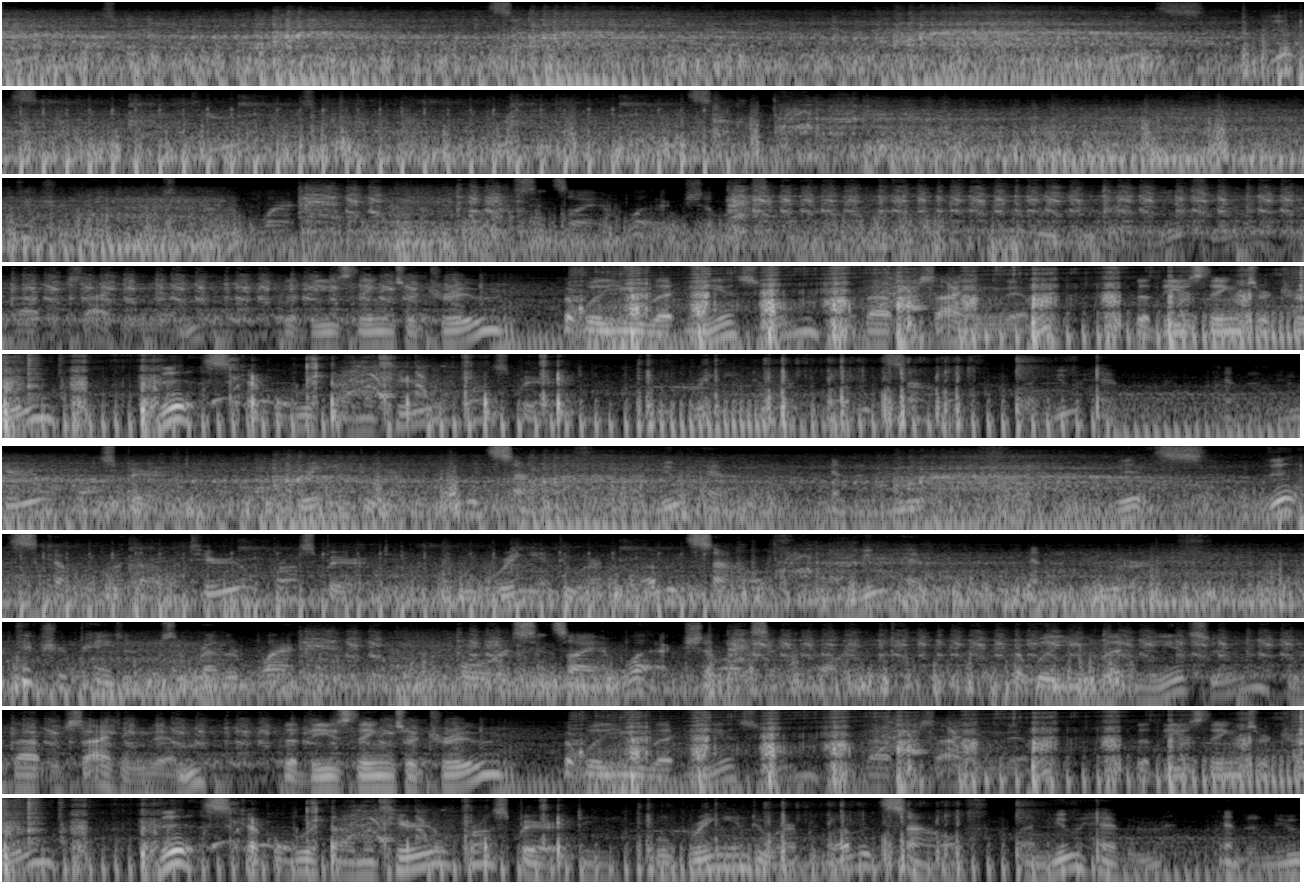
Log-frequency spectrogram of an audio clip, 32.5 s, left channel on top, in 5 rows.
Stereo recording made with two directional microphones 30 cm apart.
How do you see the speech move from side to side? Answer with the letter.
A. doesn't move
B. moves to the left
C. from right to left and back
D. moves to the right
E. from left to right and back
C.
